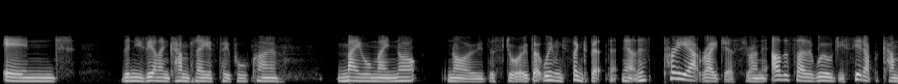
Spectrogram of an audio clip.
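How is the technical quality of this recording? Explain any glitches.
No glitches turn up anywhere in this recording. It passes through a G.726 ADPCM telephone link at 40 kbit/s, which confines the sound to a band of about 150 Hz to 3.5 kHz with nothing above 3.8 kHz, and any hiss from the coding is faint at most.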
